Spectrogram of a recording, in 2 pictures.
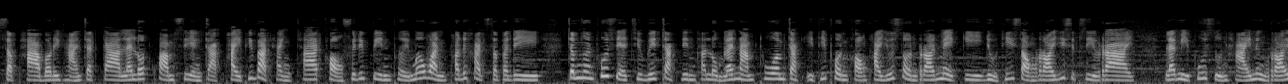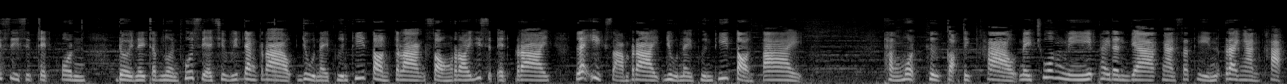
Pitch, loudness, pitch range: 215 Hz, -24 LUFS, 200-240 Hz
